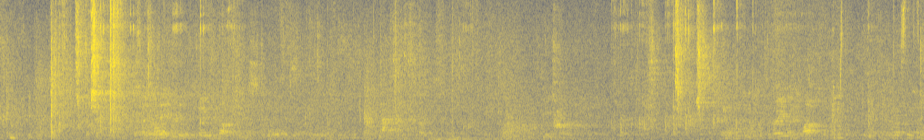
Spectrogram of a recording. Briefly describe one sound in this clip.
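A table tennis ball clicks off paddles and the table in a quick rally.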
